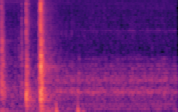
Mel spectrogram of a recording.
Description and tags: Turn on and whirr
buzz, latch, machine, mechanical, whir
